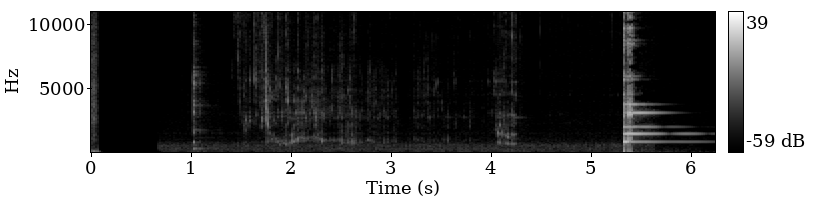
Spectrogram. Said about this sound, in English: Clink, clink, clink.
